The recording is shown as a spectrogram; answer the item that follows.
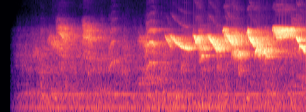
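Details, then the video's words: A courting double-collared seedeater in breeding sings a rapid, high twittering song of sweet and buzzy notes that grows louder, over a faint steady hum. "COLEIRO GALANDO"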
